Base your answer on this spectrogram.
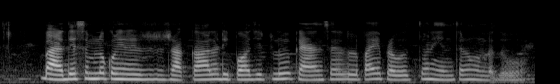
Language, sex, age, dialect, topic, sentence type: Telugu, male, 18-24, Utterandhra, banking, statement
